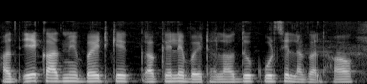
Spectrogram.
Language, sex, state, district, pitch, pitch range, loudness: Magahi, male, Jharkhand, Palamu, 140 Hz, 120-145 Hz, -19 LUFS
